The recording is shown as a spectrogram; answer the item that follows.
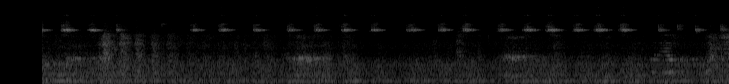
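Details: Newly emerged adult two-spotted cricket calling loudly, short high-pitched chirps repeated in a steady, rapid series of about three per second, over a low background hum.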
